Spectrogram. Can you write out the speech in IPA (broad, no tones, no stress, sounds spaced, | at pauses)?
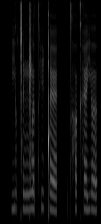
j ʊ ǀ ɪ ŋ͡ǁ ə tʰ i ǃ ɛ | tʰ ʌ kʰ ɛ j ə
